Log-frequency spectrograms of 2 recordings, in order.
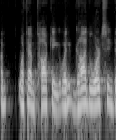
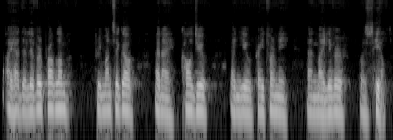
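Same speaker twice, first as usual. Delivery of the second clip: put-on low, flat, emotionless monotone; 4 semitones lower, 5 dB quieter than usual. Recalling a broadcast caller with no emotion in his voice: imitating a flat monotone caller. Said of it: "he had no emotions in his voice, just monotone".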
